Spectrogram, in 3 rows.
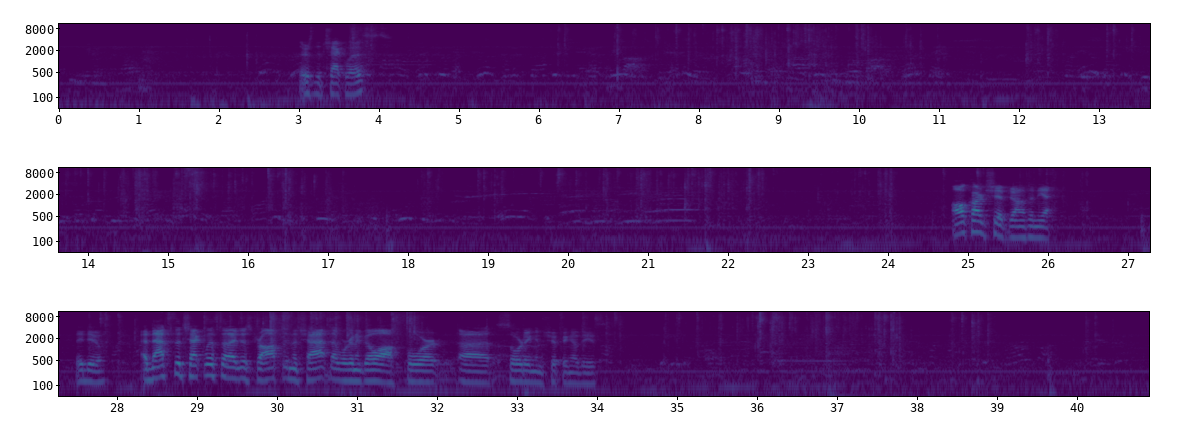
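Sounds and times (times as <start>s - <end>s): faint low hum: 0.0s - 40.9s
foil wrappers crinkling and tearing: 1.8s - 4.6s, 5.2s - 11.2s, 11.9s - 26.6s, 27.5s - 40.6s.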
